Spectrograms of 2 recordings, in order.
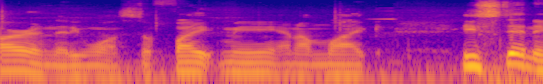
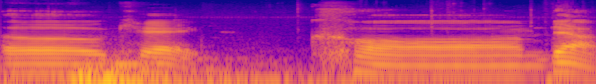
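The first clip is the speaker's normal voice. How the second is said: ordinary talk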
